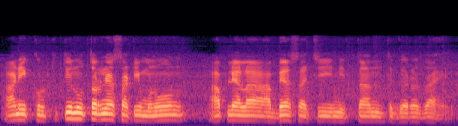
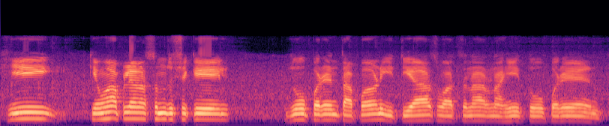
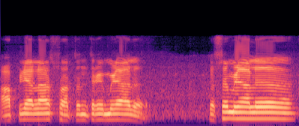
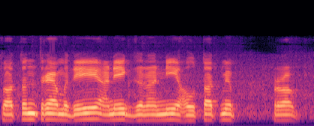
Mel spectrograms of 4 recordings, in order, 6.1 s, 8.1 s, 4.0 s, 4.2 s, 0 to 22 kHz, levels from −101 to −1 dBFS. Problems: none marked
